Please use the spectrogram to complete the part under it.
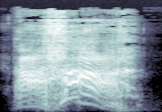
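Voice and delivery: high, loud cry of triumph; joyful shout. A narrator's reading. Assassin finally frees himself, shouting with joy. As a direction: shout it with sudden glee. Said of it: "shout with joy".

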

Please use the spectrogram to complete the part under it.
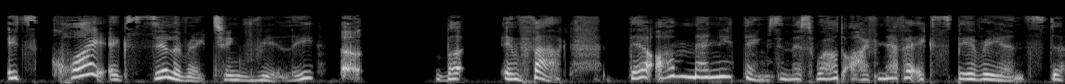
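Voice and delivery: giddy tipsy lizard mage; tipsy woman voice. Acted. Drunk Naomi voiced.

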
